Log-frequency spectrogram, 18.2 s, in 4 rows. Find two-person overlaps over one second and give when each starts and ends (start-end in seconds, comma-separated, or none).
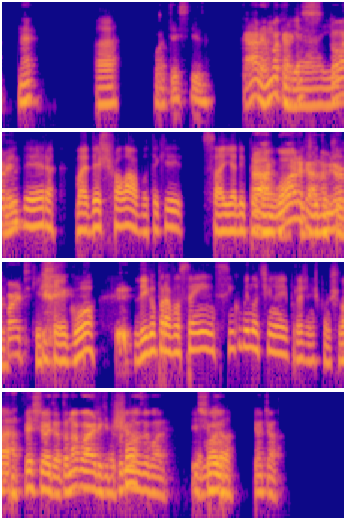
3.7-4.9, 7.9-9.6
